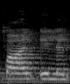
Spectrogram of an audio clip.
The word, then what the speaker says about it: parles: So, in case of je parle, tu parles, on parle, the pronunciation of parle is exactly the same. In spite of the fact that in tu parles there is ES added at the end, but it sounds like parle, the S is not really pronounced.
